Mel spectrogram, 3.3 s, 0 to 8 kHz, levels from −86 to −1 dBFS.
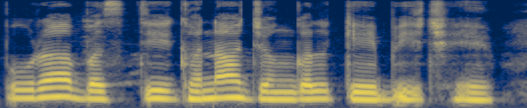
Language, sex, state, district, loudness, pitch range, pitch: Hindi, female, Arunachal Pradesh, Longding, -13 LUFS, 155-185 Hz, 170 Hz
